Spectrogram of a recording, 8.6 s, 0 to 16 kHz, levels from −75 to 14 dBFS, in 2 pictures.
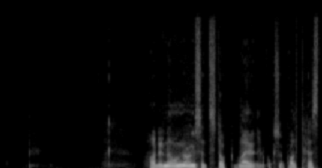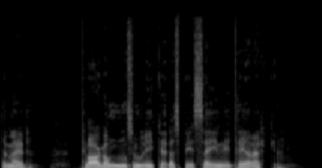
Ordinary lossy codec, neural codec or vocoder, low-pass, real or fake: none; codec, 44.1 kHz, 2.6 kbps, DAC; 14.4 kHz; fake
